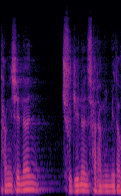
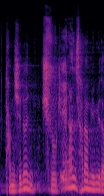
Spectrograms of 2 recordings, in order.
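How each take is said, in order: First: It is said in a flat, cold way. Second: It is said in a lively, enthusiastic way. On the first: The speaker calls it wrong. "그러면 썰렁해요" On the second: The speaker calls it right. "그러면 의미가 달라져요"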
